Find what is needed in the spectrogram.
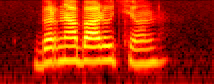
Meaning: rape
- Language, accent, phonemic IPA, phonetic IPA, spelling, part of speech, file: Armenian, Eastern Armenian, /bərnɑbɑɾuˈtʰjun/, [bərnɑbɑɾut͡sʰjún], բռնաբարություն, noun, Hy-բռնաբարություն.ogg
